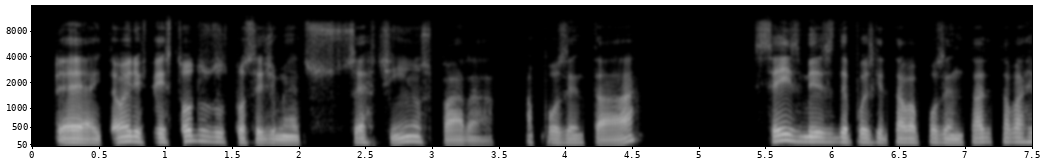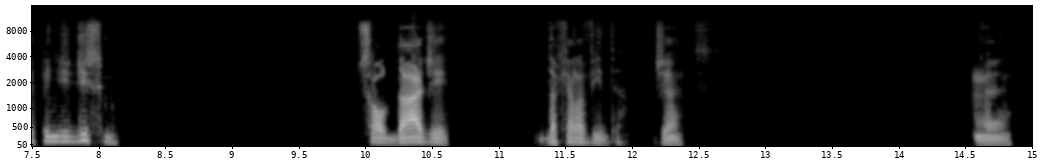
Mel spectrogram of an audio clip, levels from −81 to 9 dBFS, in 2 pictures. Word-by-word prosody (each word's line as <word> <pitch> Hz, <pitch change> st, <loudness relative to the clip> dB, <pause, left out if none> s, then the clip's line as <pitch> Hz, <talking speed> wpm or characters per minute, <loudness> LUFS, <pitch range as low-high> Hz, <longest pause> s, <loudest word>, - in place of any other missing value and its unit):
É 100 Hz, -1 st, +5 dB
então 95 Hz, +6 st, +1 dB
ele 130 Hz, -1 st, +5 dB
fez 110 Hz, -1 st, +1 dB
todos 140 Hz, -1 st, +1 dB
os 120 Hz, -, -2 dB
procedimentos 95 Hz, -4 st, -2 dB
certinhos 125 Hz, +5 st, -2 dB
para 85 Hz, -3 st, -4 dB, 0.3 s
aposentar, 95 Hz, -3 st, -2 dB, 0.9 s
6 145 Hz, 0 st, +3 dB
meses 125 Hz, -2 st, +2 dB
depois 110 Hz, -1 st, 0 dB
que 110 Hz, -, -3 dB
ele -, -, -6 dB
estava 105 Hz, +2 st, +2 dB
aposentado 105 Hz, +1 st, -2 dB
ele -, -, -11 dB
estava 115 Hz, 0 st, -1 dB
arrependidíssimo. 130 Hz, +1 st, -2 dB, 1.8 s
Saudade 110 Hz, -1 st, +5 dB, 0.6 s
daquela 110 Hz, 0 st, -2 dB
vida 95 Hz, -4 st, -10 dB, 0.2 s
de -, -, -4 dB
antes. 85 Hz, -2 st, -8 dB, 1.9 s
É. 85 Hz, -2 st, -3 dB
110 Hz, 105 wpm, -24 LUFS, 95-120 Hz, 1.9 s, É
